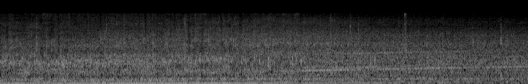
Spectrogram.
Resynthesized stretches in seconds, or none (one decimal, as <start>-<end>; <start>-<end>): 0.0-0.7; 1.6-3.0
